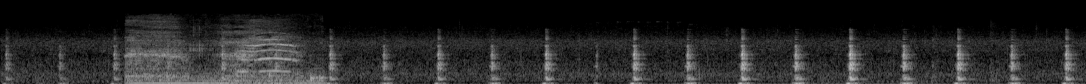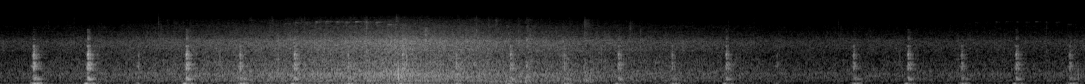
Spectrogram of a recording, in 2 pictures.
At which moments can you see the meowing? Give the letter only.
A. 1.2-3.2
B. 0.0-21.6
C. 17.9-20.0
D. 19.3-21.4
A.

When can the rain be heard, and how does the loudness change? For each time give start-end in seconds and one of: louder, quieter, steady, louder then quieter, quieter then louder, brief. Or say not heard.
0.0-21.6 louder then quieter.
